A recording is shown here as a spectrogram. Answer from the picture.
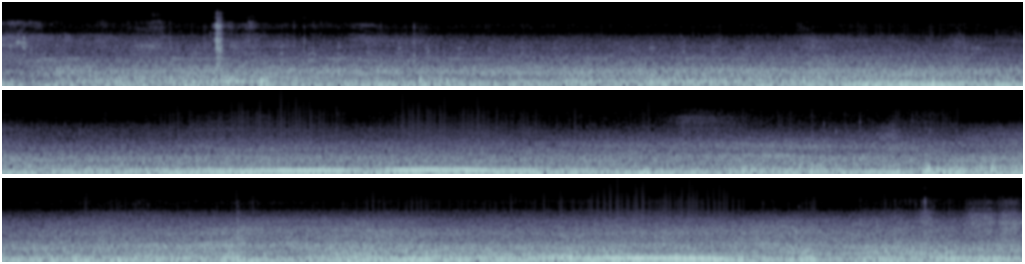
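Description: Wind buffeting the microphone: a low, gusty rumble that swells and fades, with stronger gusts about eight seconds in and again near the end.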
